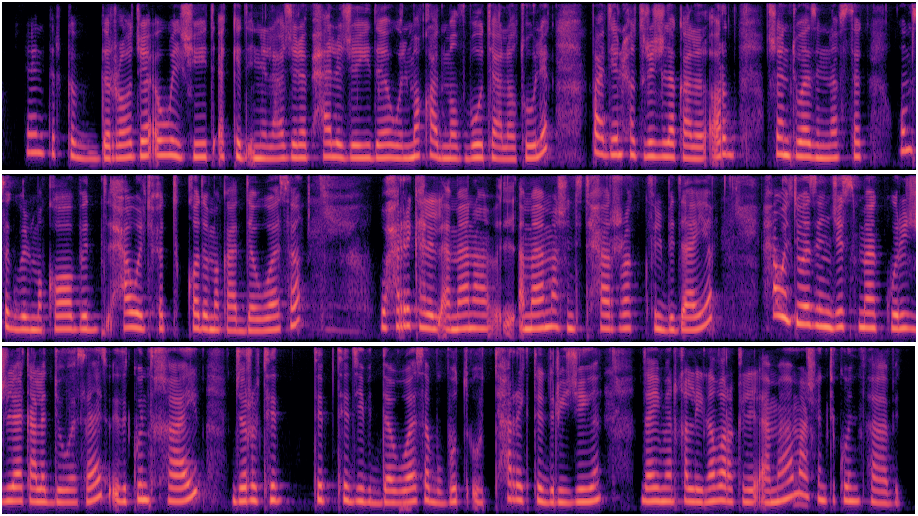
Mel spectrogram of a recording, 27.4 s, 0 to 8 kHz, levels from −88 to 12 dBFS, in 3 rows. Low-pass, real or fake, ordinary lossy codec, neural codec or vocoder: none; real; none; none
